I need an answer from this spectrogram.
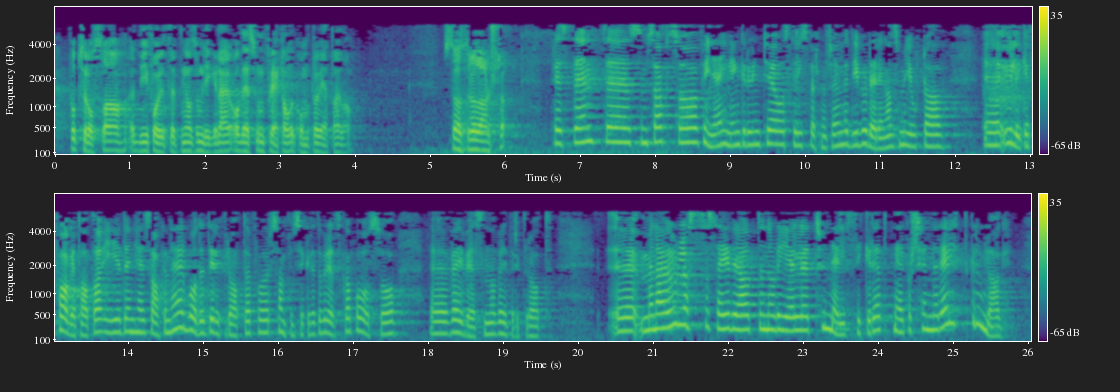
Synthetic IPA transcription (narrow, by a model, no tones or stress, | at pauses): pʰɔt̪ʰɾɔsɑd̪ɪfɔɾʉːt̪sɛt̪nɪŋɑnsɔmlɪɡːəɖæɾɔ̰d̪ɛsɔmfleːʈʰɑlːəkʰɔmːəʈʰɪlɔʋeːt̪ʰɑɪd̪ɑ̰ː | st̪ɑːsɾoːd̪ɑɳʂʈɑpʰɾɛsɪd̪ɛnt̪sɔmsɑkt̪sɔfɪnːəjæɪɪŋːənɡɾʉnːt̪ʰɪlɔst̪ɪlːspœʂmɔːʈɛŋnʋɛd̪iʋʉɖeːɾɪŋɑnəsɔmæɾjʊʈːɑʋ | ʉːliːkəfɑːɡət̪ʰɑːt̪ɑɪd̪ɛnɦæːɾsɑːkənhæːɾboːd̪əd̪ɪɾɛk̚t̪ʊɾɑːt̪əfɔɾsɑmfʉnsɪkəɾeːt̪ɔbəɾeːd̪skɑːpɔɔsɔ | ʋæɪʋeːsn̩ɔʋæɪd̪ɪɾɛk̚t̪ʊɾɑːt̪ | mɛnæʊlɑst̪sɔsæɪd̪ɛɑt̪nɔɖɛjɛlːəɾt̪ʰʉnɛlːsɪkːəɾheːt̪meɪɾfɔʂɛnəɾɛlt̪ɡɾʉnlɑːɡ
